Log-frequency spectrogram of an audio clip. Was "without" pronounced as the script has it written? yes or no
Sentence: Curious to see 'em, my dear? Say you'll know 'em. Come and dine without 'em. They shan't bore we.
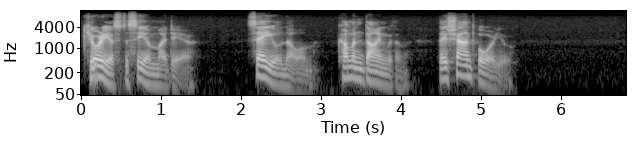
no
